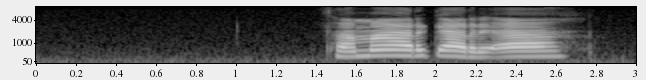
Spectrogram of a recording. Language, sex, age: Tsonga, female, 22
